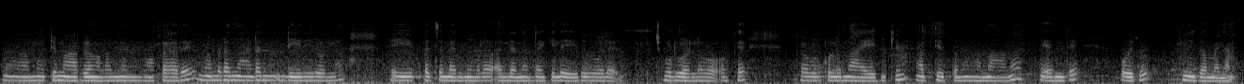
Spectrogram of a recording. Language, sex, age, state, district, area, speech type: Malayalam, female, 30-45, Kerala, Alappuzha, rural, spontaneous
